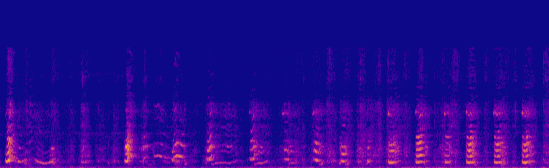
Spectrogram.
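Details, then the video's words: Maltese dog protesting nail care with rapid high yelps and whimpers, some bending into wavering whines, repeated several times a second in an agitated stream across the whole stretch. "Maltese Dog Nail Care Reaction"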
